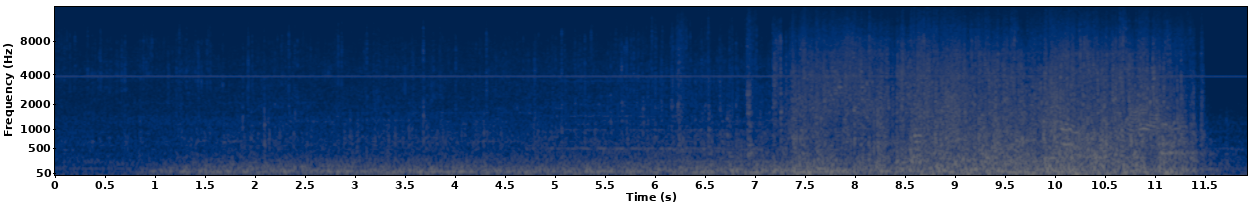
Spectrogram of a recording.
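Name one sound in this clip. A fire roars loudly.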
